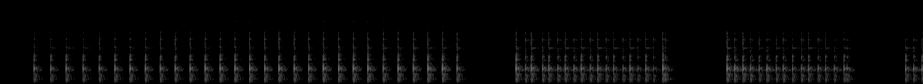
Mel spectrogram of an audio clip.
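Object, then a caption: Rubber drum practice pad struck with wooden sticks. Two wooden drumsticks strike the dark, solid rubber surface of an octagonal HQ snare practice pad resting on a lap. They produce a steady run of distinct, dry taps for about four and a half seconds, followed by two faster, denser rolls separated by short pauses, with another burst starting at the end. Each stroke is a short, woody click centered around 750 Hz with a bright edge and almost no ring or low end.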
